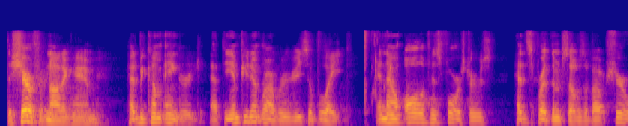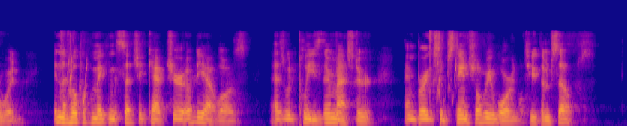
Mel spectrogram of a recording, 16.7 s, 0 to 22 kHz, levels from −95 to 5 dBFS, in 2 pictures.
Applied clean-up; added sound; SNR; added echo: neural mask model DeepFilterNet 3.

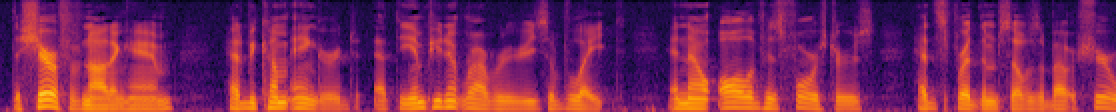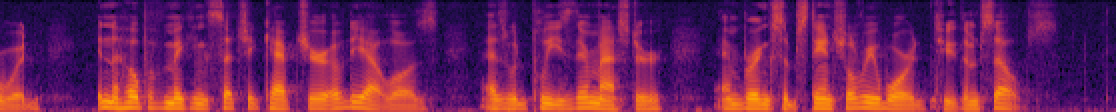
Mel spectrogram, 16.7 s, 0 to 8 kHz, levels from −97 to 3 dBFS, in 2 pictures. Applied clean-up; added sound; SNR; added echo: none; none; none; none.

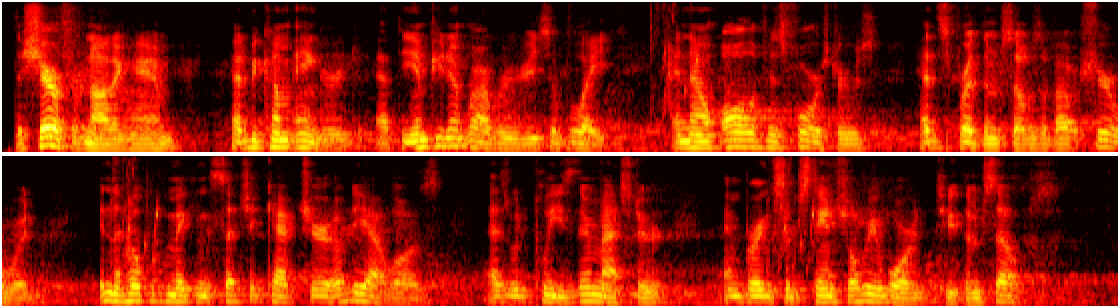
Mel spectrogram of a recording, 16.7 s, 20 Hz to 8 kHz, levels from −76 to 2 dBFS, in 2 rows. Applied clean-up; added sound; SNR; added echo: neural separator model SepFormer DNS4.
